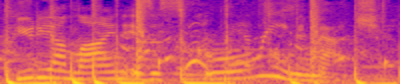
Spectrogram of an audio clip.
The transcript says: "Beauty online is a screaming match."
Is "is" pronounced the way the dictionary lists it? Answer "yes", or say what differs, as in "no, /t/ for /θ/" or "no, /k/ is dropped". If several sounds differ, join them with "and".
yes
